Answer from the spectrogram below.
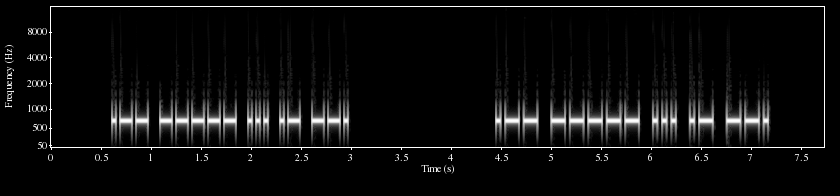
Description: Morse code, heard as a keyed tone, about 31 wpm, 700 Hz. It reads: W0SAG W0SAG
